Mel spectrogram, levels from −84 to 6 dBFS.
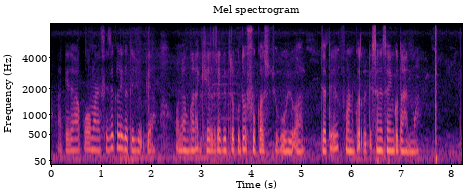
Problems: background conversations at intervals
